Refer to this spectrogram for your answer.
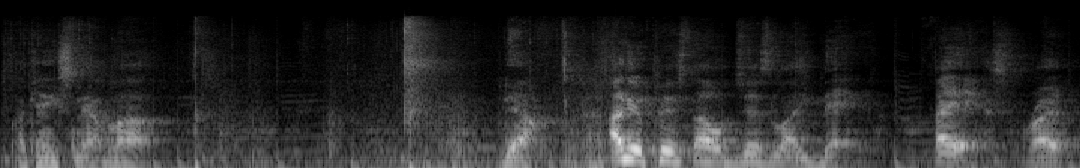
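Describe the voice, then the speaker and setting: A middle-aged man hosting a podcast, talking bluntly with lots of profanity and animated storytelling in casual chat. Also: medium pitch. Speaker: podcast host. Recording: echoey room with faint music.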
